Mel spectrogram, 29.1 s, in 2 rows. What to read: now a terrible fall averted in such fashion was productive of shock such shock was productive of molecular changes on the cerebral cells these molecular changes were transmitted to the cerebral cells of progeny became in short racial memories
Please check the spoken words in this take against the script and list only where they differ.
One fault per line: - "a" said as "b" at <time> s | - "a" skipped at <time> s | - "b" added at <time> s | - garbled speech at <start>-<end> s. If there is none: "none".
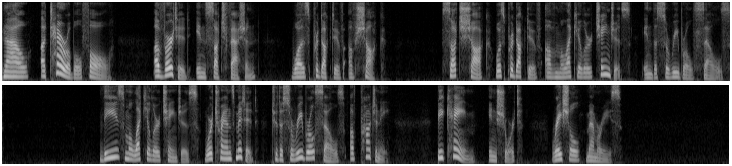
- "on" said as "in" at 12.8 s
